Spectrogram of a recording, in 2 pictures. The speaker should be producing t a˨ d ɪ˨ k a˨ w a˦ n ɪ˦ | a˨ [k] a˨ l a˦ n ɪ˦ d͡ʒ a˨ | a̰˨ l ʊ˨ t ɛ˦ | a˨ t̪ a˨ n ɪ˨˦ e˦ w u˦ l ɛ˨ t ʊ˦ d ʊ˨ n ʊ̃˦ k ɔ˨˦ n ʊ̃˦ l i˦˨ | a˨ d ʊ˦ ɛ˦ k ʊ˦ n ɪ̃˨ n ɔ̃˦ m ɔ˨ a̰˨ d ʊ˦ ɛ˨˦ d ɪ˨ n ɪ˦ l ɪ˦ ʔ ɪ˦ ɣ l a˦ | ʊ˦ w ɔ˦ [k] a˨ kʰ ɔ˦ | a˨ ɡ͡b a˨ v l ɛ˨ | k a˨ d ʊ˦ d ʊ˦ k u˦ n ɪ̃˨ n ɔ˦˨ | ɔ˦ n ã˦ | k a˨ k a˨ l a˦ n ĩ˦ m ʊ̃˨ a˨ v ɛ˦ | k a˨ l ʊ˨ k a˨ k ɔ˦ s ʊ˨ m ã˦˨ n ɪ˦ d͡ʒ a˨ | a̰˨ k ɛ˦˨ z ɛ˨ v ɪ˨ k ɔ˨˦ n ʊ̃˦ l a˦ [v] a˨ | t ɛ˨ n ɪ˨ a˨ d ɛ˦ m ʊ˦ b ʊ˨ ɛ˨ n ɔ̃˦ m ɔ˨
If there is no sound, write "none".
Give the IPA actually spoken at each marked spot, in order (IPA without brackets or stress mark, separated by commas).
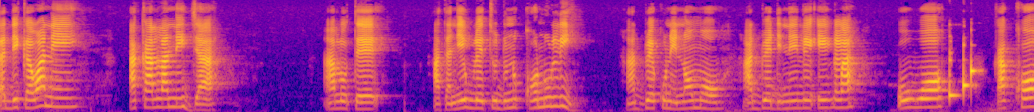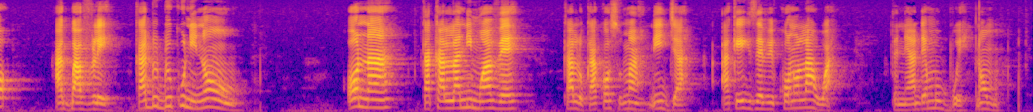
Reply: k, k, w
